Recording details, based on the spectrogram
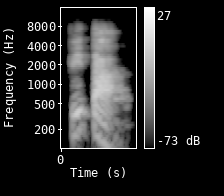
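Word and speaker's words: βῆτα: Ini tap ya Pak, bacanya tap. Bukan tahu ya? Bukan. Tap ya. Ini V. Vita.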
